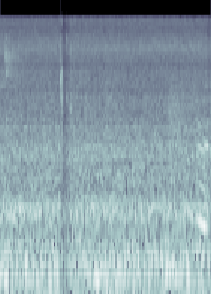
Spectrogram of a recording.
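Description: Steady hiss over a low hum, with no speech: background noise of the hall recording.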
